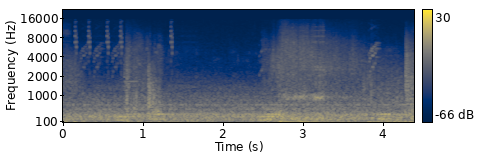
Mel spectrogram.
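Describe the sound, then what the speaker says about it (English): Caracal sniper ship blowing up in the EVE Echoes space game, a deep booming explosion with rumbling blasts and crackling bursts, loud and dense over a low game drone. "And the Caracal sniper has been destroyed."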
